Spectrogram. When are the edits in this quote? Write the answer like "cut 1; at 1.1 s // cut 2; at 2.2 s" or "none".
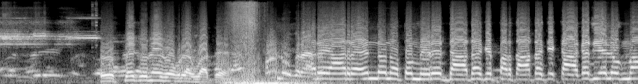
cut 1; at 2.5 s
